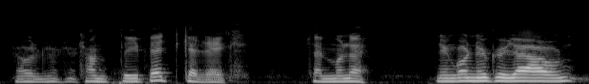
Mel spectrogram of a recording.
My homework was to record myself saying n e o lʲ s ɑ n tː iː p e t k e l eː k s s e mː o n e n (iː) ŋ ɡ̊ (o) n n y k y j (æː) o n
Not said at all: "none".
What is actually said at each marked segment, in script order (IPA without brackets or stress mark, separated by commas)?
i, o, æː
